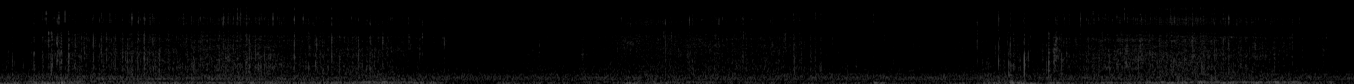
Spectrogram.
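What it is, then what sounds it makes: Sequin fabric pouch. Long pink nails tap and scratch across the plastic sequins of a flat rainbow reversible-sequin pouch with a black zip edge lying on a table, flipping the sequins to silver. A dense, steady stream of bright, crinkly clicks and scraping rustles runs throughout, easing slightly around the middle before picking back up.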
